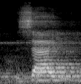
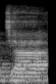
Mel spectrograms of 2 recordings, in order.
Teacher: kalau zai dari torful lisan, ujung lidah. Sementara ja dari wastul lisan, dari pertengahan lidah.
